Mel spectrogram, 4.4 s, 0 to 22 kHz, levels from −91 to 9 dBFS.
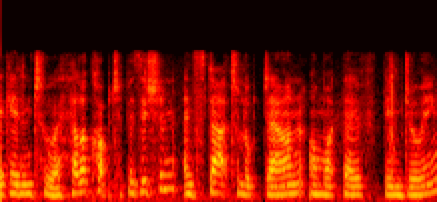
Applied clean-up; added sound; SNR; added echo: none; none; none; none.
